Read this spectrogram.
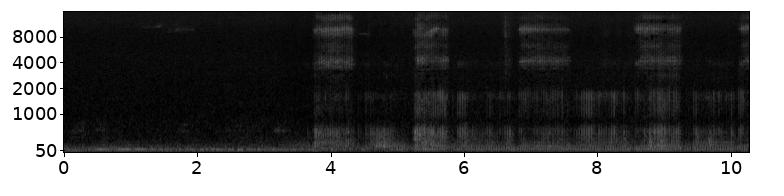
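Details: Sleeping, dreaming domestic cat: quiet for the first few seconds, then a steady low rumbling purr rises, with breathy hissing surges recurring every second or so in an indoor room.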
